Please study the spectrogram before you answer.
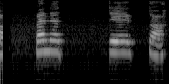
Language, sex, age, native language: Icelandic, female, 50-59, Icelandic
